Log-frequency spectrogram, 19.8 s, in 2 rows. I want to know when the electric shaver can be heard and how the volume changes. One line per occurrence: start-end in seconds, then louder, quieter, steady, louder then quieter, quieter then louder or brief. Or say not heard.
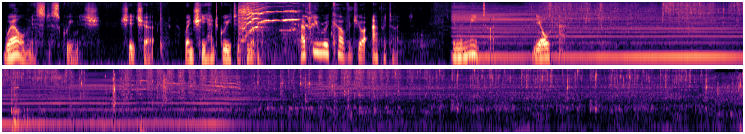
6.0-19.7 quieter.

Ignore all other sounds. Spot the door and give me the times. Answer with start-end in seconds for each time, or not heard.
3.1-4.3, 11.2-13.1.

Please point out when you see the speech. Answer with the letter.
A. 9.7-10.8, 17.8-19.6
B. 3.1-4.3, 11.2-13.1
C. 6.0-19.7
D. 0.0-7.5
D.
